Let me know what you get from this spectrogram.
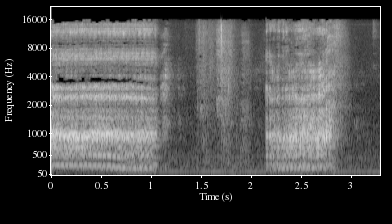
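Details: Young pet dog growling while tugging and playing with a dolphin pillow toy indoors; two sustained rumbling growls about a second each, separated by a quiet gap, with a person repeating "give me that".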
